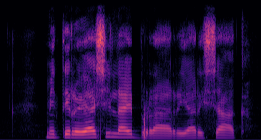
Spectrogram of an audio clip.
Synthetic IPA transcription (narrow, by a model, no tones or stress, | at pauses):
mitiɾɔjaʃilaibrarijaɾiʃaːkḁ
